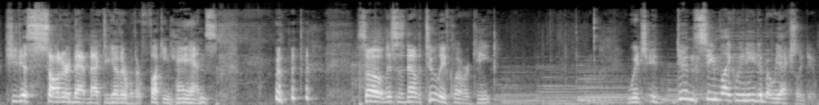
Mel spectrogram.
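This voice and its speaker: A man's voice: a little high, lively intonation, a little slow, long pauses, fairly bright tone. A young man hosting a let's play, explaining the game in casual, profane commentary with frequent laughs. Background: game music.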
